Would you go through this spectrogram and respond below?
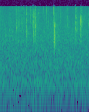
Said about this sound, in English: It's raining in Dublin.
